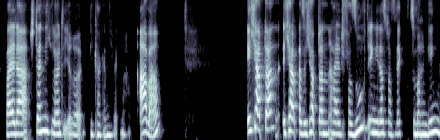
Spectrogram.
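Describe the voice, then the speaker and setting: A woman chatting casually, telling an animated story with frequent laughter. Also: on the high side, breathy edge. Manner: animated storytelling, laughs often, mimics others. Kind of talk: casual chat.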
